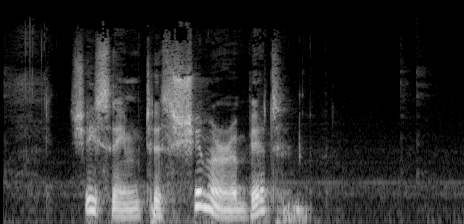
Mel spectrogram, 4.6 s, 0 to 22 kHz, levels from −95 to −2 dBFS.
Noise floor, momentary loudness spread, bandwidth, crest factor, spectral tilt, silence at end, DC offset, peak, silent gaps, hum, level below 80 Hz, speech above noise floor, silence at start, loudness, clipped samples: -63 dBFS; 16 LU; 12.5 kHz; 20 dB; -4.5 dB/octave; 1.6 s; under 0.1%; -4 dBFS; none; none; -48 dBFS; 43 dB; 0.75 s; -20 LUFS; under 0.1%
